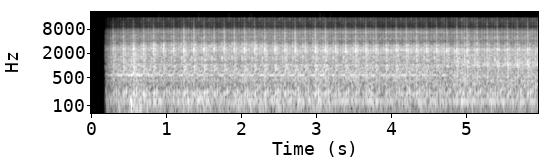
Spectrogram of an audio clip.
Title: Toyota Innova engine knocking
